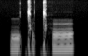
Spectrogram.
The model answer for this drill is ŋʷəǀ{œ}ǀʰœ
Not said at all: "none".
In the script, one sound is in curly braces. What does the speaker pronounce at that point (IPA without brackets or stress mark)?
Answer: œ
